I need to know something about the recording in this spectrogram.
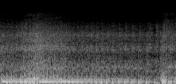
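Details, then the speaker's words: Suzuki Smash motorcycle with a weak battery, neutral light dimming and brightening as throttle opens: engine note stumbles and breaks up unevenly, never pulling cleanly; misfire from weak spark due to the battery. "kekurangan api ya tidak mau dicas"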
